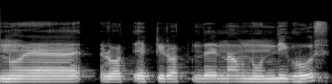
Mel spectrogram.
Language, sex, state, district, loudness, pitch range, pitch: Bengali, male, West Bengal, North 24 Parganas, -14 LUFS, 130-135 Hz, 135 Hz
